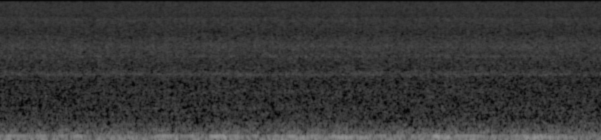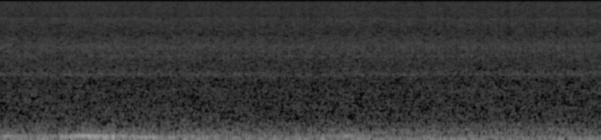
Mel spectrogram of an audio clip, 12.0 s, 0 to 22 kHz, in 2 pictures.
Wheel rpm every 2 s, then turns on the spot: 0, 0, 0, 0, 0, 0.
none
